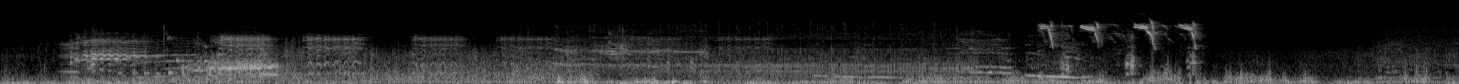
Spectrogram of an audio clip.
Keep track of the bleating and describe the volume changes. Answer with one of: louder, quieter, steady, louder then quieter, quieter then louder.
quieter then louder.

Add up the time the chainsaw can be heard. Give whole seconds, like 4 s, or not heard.
5 s.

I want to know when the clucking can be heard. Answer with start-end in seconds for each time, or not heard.
0.9-2.9, 5.5-7.1, 10.3-12.0.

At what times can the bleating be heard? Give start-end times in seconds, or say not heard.
0.6-11.0.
